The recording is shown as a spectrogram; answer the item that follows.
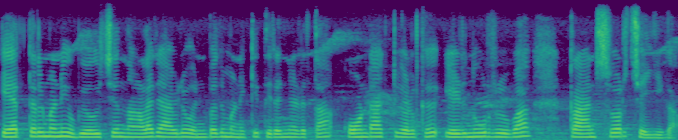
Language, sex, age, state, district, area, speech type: Malayalam, female, 45-60, Kerala, Alappuzha, rural, read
